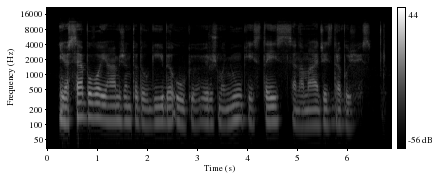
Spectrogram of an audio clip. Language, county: Lithuanian, Vilnius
